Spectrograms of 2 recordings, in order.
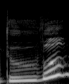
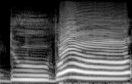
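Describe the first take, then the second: First: The name is said quietly and flatly. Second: The name is shouted with loud, drawn-out energy. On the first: It shows no excitement. The speaker calls it wrong. "You can't just say Duval" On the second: It shows hype and enthusiasm. The speaker calls it right. "You gotta say it like that"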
